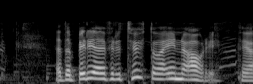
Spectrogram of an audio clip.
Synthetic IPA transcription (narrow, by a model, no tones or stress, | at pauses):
θɛht̪ːapɪɾjaðɪfɪɾɪɾ̥t̪ʰʏht̪ɔaejnʏaːwɾɪ̰θɛːa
